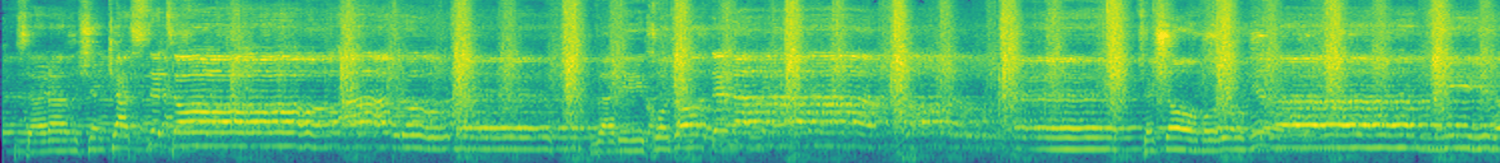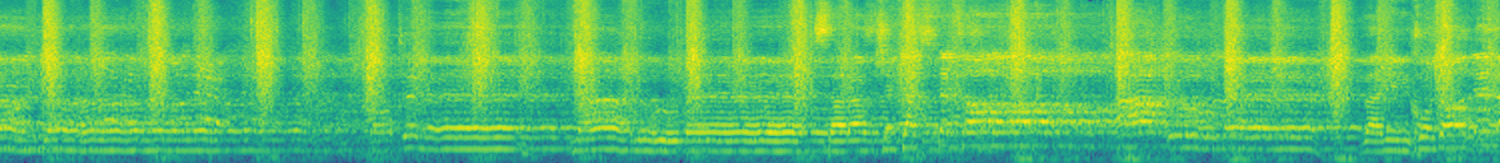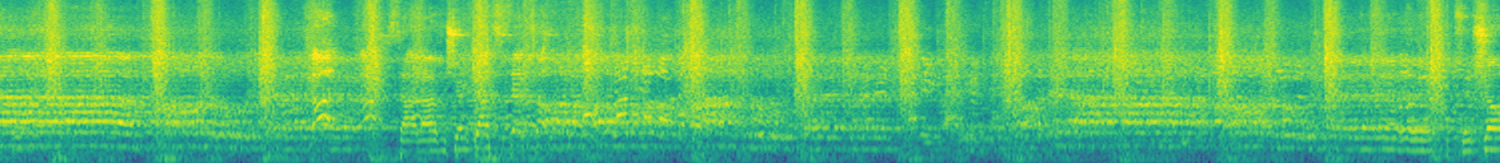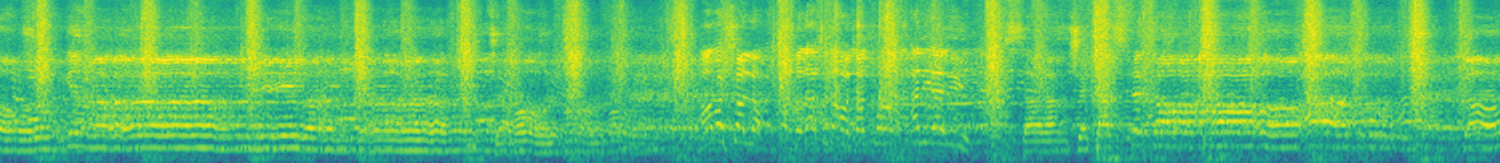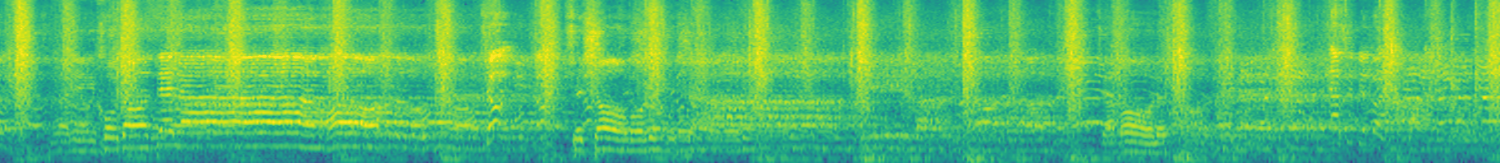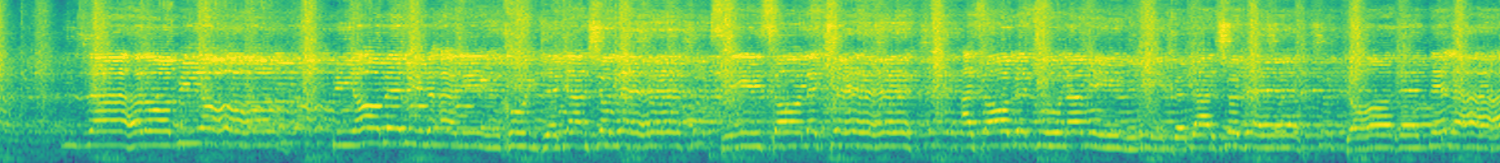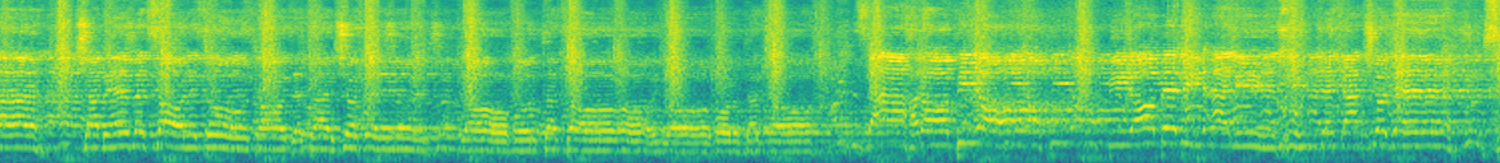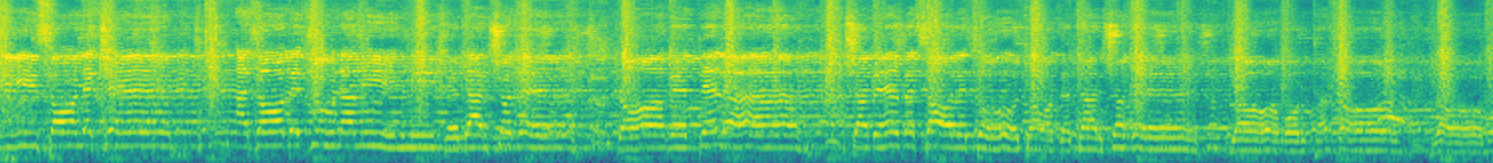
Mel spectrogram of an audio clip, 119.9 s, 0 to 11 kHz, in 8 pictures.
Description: شب 19 رمضان
مداحی نوحه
